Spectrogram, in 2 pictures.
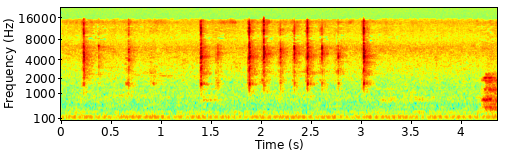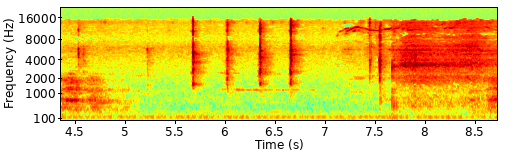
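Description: Irregular small clicks and taps of a small metal-and-plastic handheld device being turned and fiddled with in the fingers, with a brief rustle about four seconds in and more handling noise near the end, over a faint steady low hum.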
